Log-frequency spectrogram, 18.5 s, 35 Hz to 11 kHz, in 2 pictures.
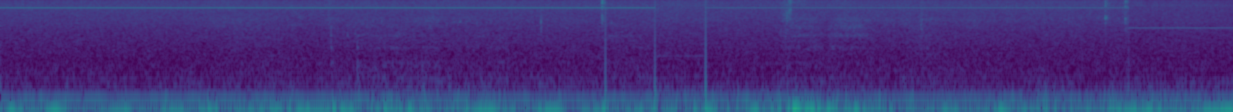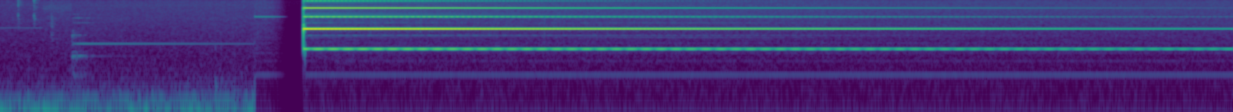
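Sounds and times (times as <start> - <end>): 
meditation bell struck and ringing: 8.6 - 18.4.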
